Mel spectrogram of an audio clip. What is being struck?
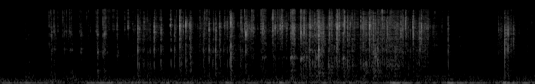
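Bar of soap.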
